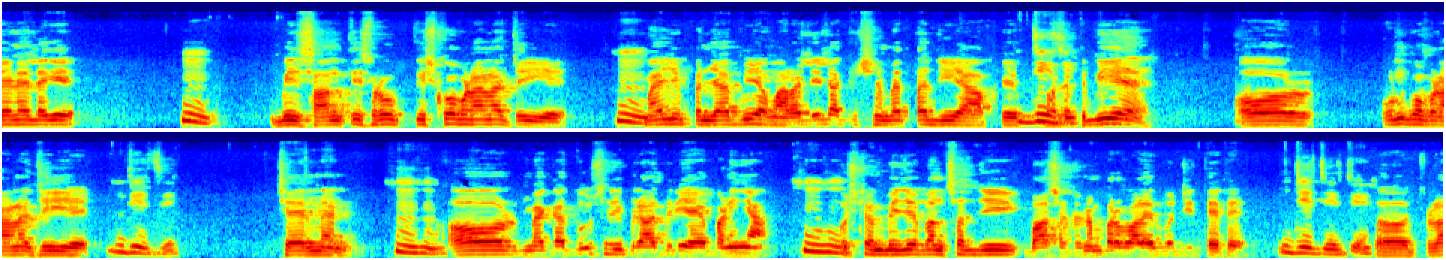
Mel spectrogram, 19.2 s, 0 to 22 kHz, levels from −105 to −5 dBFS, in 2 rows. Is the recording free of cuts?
yes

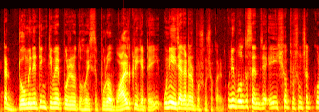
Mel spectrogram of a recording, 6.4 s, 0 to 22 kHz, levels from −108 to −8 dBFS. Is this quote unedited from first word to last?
yes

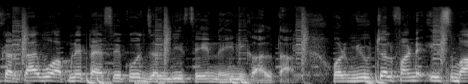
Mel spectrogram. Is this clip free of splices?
yes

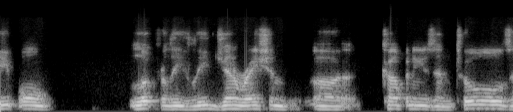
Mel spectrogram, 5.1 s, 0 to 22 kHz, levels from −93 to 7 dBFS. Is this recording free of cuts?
yes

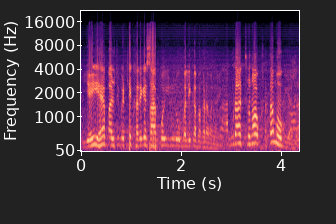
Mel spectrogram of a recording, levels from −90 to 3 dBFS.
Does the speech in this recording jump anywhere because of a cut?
yes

